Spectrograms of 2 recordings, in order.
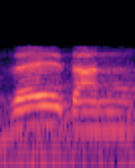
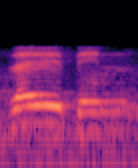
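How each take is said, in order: First: The word ends in the sound 'an'. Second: The word ends in the sound 'in'. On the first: The word is in the accusative case. "میں نے زبر پڑھا اس پر" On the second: The word is in the genitive case. "میں نے زیر پڑھا اس پر"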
